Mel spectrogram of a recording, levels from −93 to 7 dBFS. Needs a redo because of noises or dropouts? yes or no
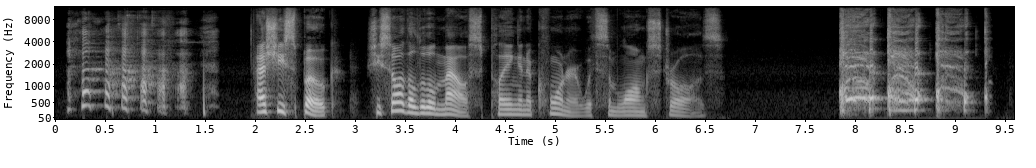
yes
